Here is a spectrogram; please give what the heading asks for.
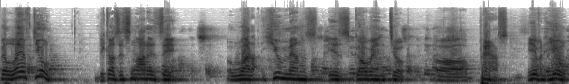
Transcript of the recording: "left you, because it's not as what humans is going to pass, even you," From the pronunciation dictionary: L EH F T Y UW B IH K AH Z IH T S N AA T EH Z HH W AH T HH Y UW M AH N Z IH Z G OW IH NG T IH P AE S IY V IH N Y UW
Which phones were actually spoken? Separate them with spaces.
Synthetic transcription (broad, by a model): L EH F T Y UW B IH K AH Z IH T S N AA T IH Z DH W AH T HH Y UW M AH N Z IH Z G OW IH NG T IH P AE S IY V IH N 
